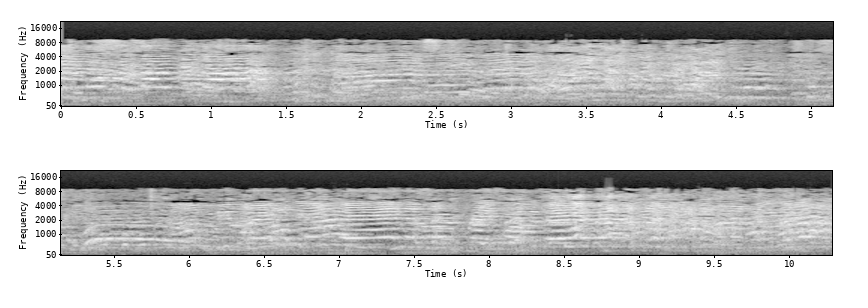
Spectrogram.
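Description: A group of women talking and exclaiming over one another: loud, overlapping chatter with no single voice standing out.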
